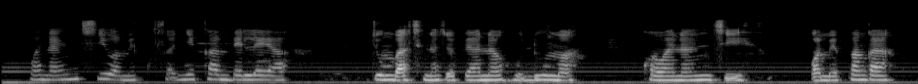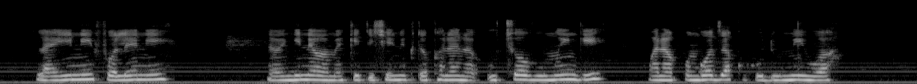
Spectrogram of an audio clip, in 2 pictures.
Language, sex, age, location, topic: Swahili, female, 18-24, Kisumu, government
